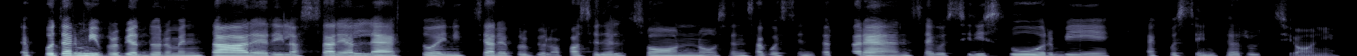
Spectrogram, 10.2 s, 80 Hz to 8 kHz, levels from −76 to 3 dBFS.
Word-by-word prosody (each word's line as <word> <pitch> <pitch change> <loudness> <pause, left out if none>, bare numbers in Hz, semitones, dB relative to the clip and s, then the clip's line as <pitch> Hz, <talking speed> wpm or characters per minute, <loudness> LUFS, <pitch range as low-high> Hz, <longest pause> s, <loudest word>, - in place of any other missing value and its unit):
e 205 - -5
potermi 225 0 +5
proprio 205 0 +2
addormentare, 200 +2 +4
rilassare 180 +2 0
a 215 - +1
letto 185 -3 0
e 185 - 0
iniziare 185 0 -3
proprio 180 -1 -11
la 165 0 -12
fase 190 +2 -8
del 195 +2 -7
sonno 180 -3 -5
senza 175 +1 -10
queste 175 +1 -14
interferenze, 185 +2 -2
questi 165 0 -13
disturbi 180 -3 -6 0.3
e 190 0 -12
queste 175 0 -14
interruzioni. 170 +1 -14
185 Hz, 130 wpm, -26 LUFS, 175-195 Hz, 0.3 s, potermi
